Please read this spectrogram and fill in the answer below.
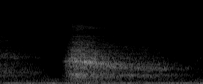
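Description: A man breathing audibly, one long, soft breath beginning about half a second in and fading over about a second.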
